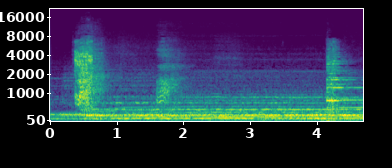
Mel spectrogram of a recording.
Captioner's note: Aciris cries out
